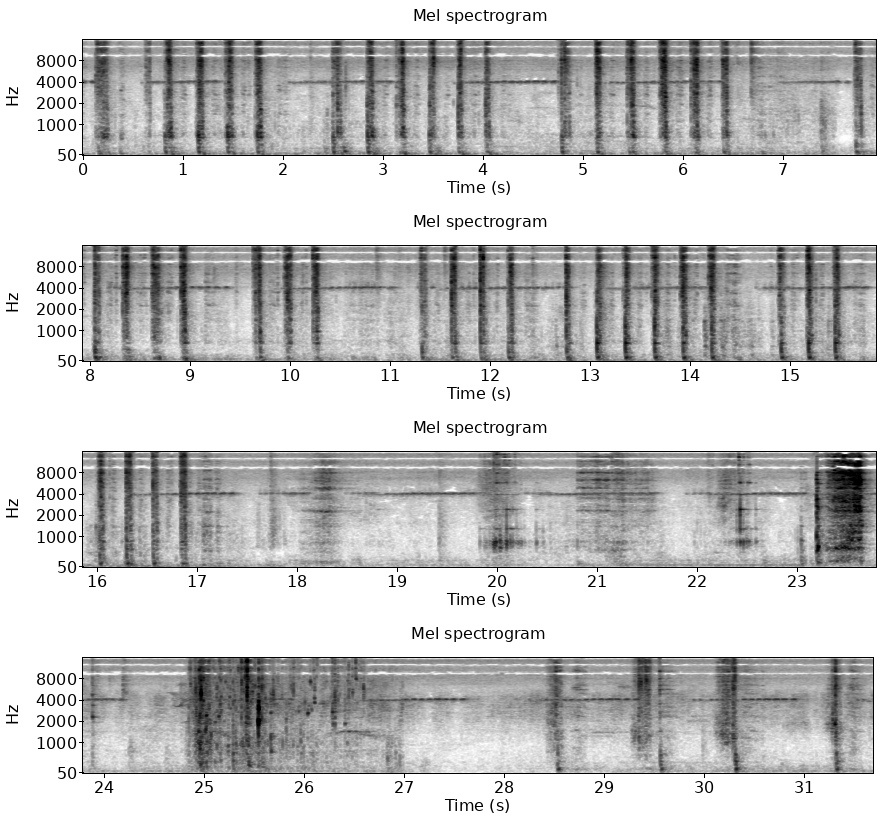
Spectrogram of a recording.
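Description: Cleaver chopping bird's eye chillies and garlic on a wooden chopping block: quick knocks about three a second that thin out past the middle. Two longer rasping sounds come about two-thirds through, then a few more cuts near the end.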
